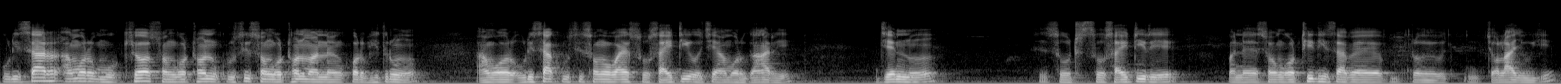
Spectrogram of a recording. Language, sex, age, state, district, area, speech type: Odia, male, 30-45, Odisha, Bargarh, urban, spontaneous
